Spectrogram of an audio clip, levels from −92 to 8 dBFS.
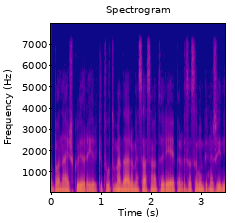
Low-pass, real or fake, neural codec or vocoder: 7.2 kHz; fake; codec, 24 kHz, 1.2 kbps, DualCodec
